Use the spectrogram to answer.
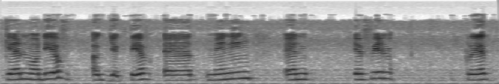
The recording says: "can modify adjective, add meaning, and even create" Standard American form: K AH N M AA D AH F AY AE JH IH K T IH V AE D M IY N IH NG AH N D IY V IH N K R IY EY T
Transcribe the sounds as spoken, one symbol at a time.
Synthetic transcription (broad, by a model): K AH N M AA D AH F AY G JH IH K T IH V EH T M IY N IH NG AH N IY F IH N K R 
